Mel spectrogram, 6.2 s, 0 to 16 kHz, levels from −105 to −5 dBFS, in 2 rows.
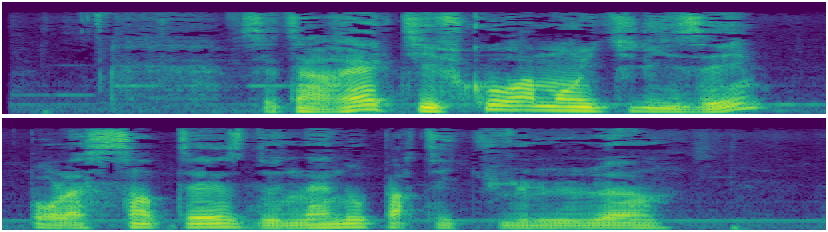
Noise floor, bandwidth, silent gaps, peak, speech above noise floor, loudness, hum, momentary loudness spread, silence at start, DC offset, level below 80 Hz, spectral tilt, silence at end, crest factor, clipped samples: -48 dBFS; 11.5 kHz; none; -2 dBFS; 30 dB; -19 LUFS; none; 13 LU; 0.9 s; under 0.1%; -38 dBFS; -6 dB/octave; 0.6 s; 16 dB; under 0.1%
